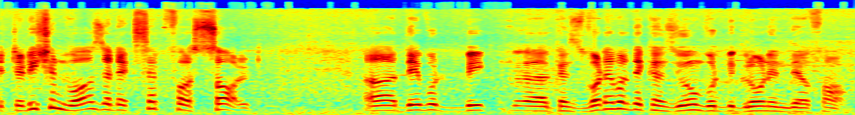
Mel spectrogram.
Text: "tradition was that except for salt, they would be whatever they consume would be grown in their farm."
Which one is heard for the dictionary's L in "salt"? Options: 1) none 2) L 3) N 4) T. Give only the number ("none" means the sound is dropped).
2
